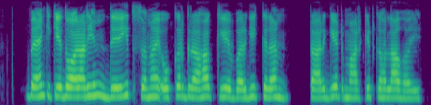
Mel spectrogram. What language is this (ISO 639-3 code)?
mag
